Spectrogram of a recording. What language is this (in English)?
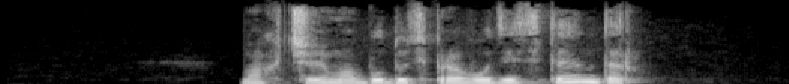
Belarusian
